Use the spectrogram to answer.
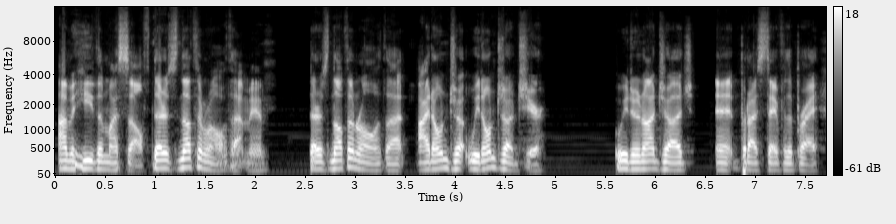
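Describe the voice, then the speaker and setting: A man's voice: medium pitch, fairly quick, vocal fry, fairly bright tone, no room sound, soft background music. A man live streaming and chatting casually with his viewers, rambling with lots of fillers and restarts.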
